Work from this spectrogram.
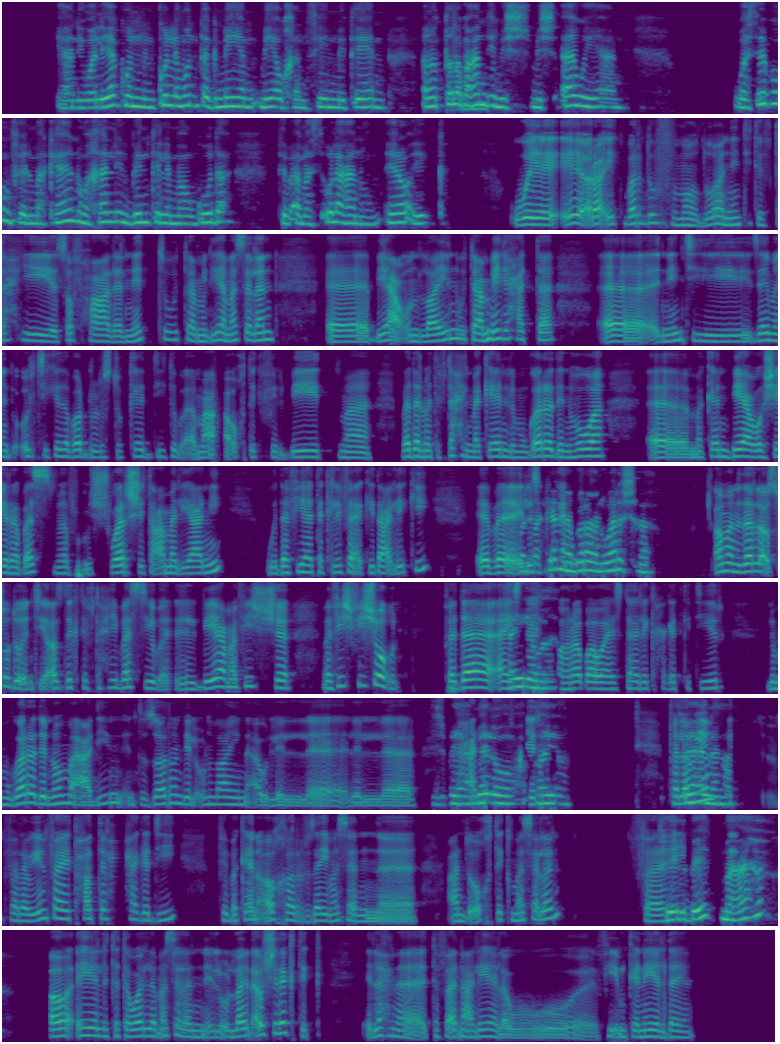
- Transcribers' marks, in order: tapping; in English: "أونلاين"; in English: "الاستوكات"; other background noise; in English: "الاستوكات"; in English: "للأونلاين"; unintelligible speech; in English: "الأونلاين"
- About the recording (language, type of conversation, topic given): Arabic, advice, إزاي أوازن بين حياتي الشخصية ومتطلبات الشغل السريع؟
